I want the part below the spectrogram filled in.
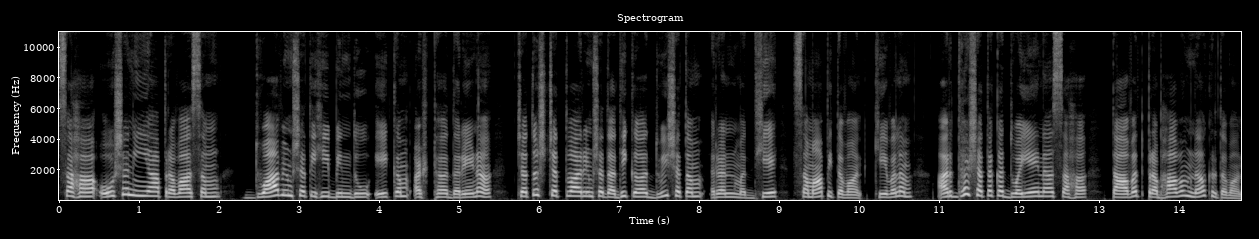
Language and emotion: Sanskrit, neutral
